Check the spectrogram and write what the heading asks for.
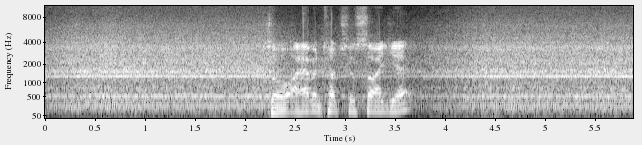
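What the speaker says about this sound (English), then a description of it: "I'm sure you can hear the TIG welder making a bunch of noise in the background" A TIG welder welding aluminum onto the stunt clutch lever of a 2017 Suzuki GSX-R1000R gives off a steady electrical buzz and hum throughout. Someone speaks briefly over it midway.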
